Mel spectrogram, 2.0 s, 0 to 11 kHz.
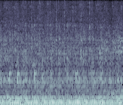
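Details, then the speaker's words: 1972 Corvette C3 V8 with rusted rear silencers removed before replacement: deep, loud, even idle with strong throbbing pulse and raw exhaust bark. "今日のコルベットは少しうるさいので、マイクに近づいて理解できるようにする必要があります。なぜこのようになっているのか、背景は何かをお見せします。後部サイレンサーはここコルベットにありません。"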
